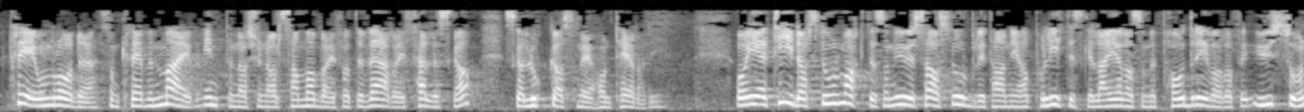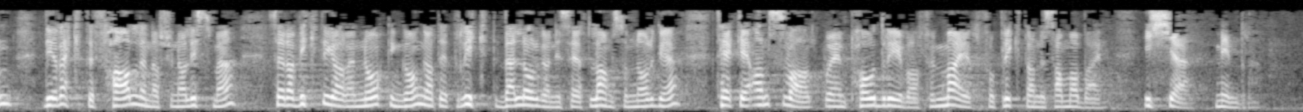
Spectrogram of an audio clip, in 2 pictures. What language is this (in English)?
Norwegian Nynorsk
